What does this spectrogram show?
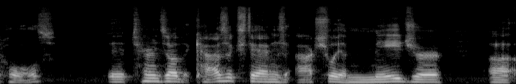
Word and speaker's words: Kazakhstan: So, y'all are saying Kakistan. Kazakhstan. Kazakhstan. It's spelled the same way, is it?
